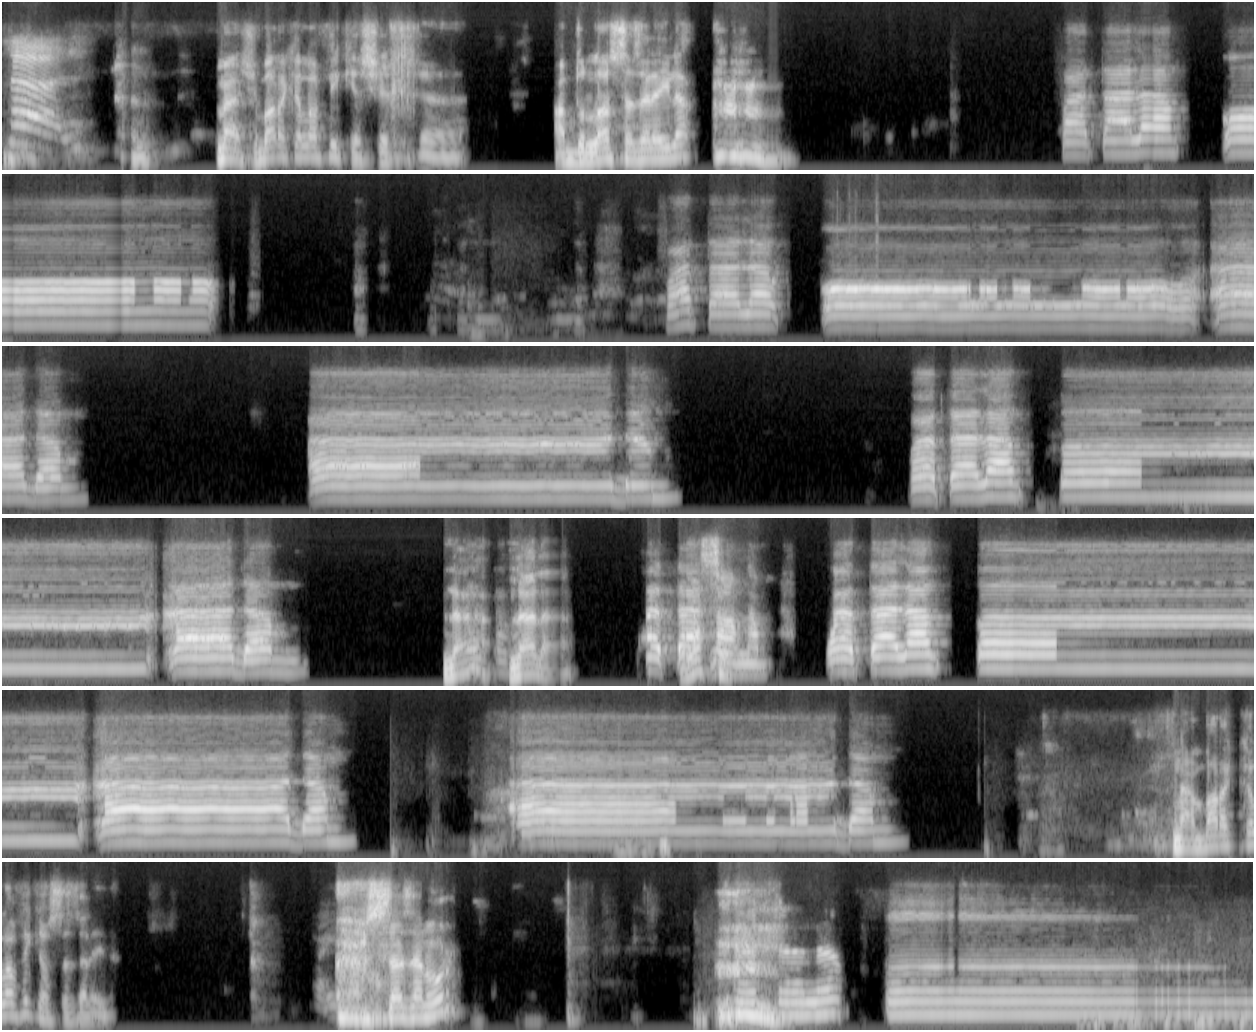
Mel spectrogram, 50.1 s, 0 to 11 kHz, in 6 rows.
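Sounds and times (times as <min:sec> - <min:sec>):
person chanting a long vowel: 0:18.8 - 0:21.2, 0:23.8 - 0:26.7, 0:31.6 - 0:35.7, 0:36.7 - 0:39.3, 0:47.6 - 0:50.0.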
